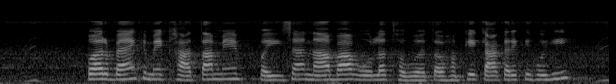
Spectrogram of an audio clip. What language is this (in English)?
Bhojpuri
